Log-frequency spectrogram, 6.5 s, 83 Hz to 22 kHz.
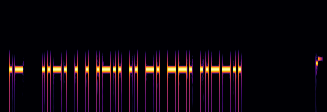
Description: Morse code, heard as a keyed tone, about 22 wpm, 700 Hz. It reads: A FEELING?
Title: Sentences from Top 1200 Words 22wpm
